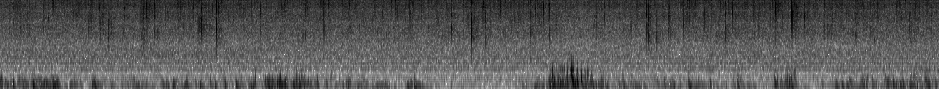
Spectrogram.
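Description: Steady rain falling, with many scattered sharp drips, and irregular low rumbles, the strongest about five and a half seconds in.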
